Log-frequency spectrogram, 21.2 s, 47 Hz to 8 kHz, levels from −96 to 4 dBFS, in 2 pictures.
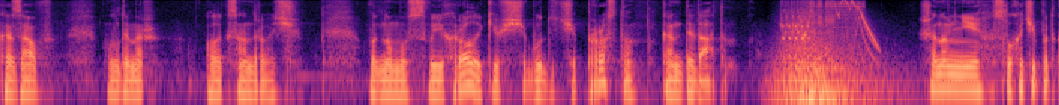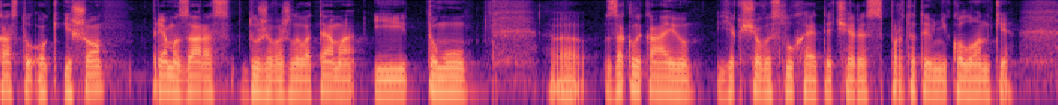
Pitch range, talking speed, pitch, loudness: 85-100 Hz, 90 wpm, 90 Hz, -19 LUFS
